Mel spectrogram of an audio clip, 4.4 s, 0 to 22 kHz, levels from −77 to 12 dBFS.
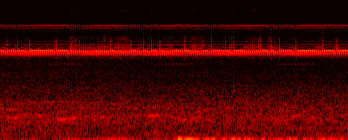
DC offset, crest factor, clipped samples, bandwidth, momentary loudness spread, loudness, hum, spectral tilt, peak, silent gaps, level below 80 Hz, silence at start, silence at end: under 0.1%; 12 dB; under 0.1%; 18 kHz; 2 LU; -30 LUFS; none; 1.5 dB/octave; -20 dBFS; none; -58 dBFS; 0 s; 0 s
